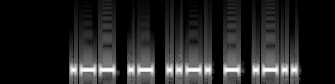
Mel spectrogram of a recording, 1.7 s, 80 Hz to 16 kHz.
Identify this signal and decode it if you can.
Morse code, heard as a keyed tone, about 45 wpm, 690 Hz. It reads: WAFTL
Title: Code Groups - 5 Letters - 50wpm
